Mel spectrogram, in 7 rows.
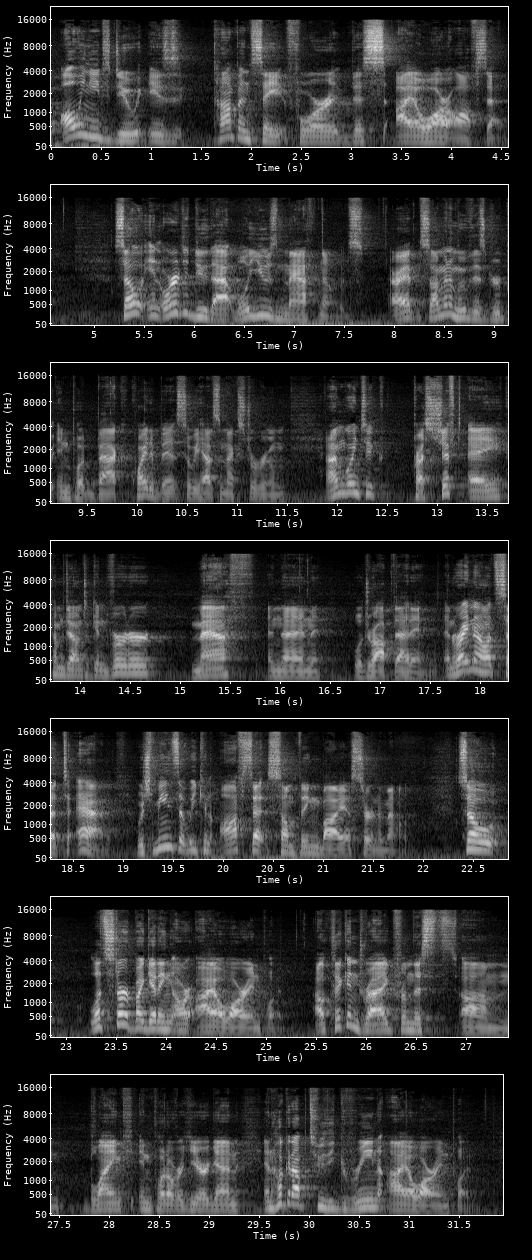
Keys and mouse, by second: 4.1-5.2 middle drag, 8.2 click, 11.8 shift+a, 24.4 middle click.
